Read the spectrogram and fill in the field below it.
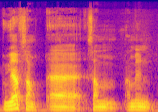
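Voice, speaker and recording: A man's voice: lowish voice, slow, fairly bright tone. A man whose first language is French, a Red Cross volunteer guest in a radio studio, speaking emphatically with repeats and restarts. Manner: emphatic, repetitive, many restarts. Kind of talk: radio interview. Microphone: studio microphone.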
